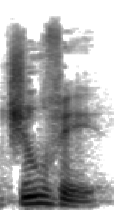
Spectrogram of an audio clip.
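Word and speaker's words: J'ouvert: Yeah, so what Marco forgot as well, there's something called Juve, or Juvert it's spelled.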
